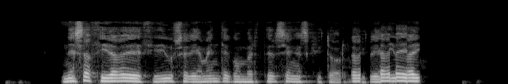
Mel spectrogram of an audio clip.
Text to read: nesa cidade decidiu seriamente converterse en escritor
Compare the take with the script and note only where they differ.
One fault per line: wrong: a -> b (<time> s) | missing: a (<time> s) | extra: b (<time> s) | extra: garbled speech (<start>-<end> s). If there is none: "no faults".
extra: garbled speech (3.5-4.2 s)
